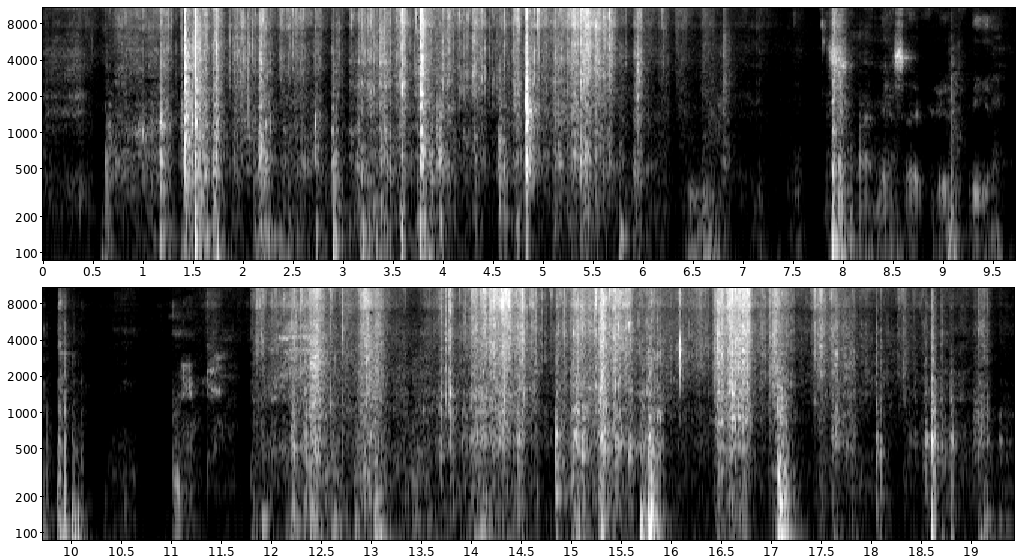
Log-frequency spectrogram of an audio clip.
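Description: Gloved hands handle a shrink-wrapped cardboard box, and the plastic wrap crinkles.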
